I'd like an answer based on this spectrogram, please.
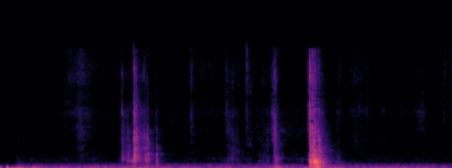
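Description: Workshop handling noises: a short crackle about one and a half seconds in, then a single sharper knock about four seconds in, as parts and tools are handled.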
